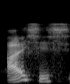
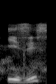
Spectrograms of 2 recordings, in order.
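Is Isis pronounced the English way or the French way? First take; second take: English; French. First: The name is pronounced with English sounds. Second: The name is pronounced with French sounds. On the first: "what we call Isis in Greek and in English" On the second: "we pronounce it Isis in French"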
